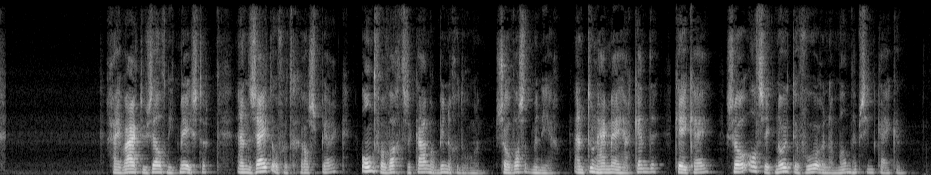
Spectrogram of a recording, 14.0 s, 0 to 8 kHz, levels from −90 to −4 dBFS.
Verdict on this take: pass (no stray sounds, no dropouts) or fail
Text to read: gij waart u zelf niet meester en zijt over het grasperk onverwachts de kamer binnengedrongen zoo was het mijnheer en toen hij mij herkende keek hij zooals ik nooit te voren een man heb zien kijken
pass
